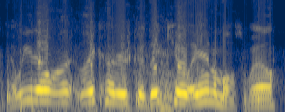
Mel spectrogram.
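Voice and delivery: loud indignant shouting; angry shout. Real, not acted. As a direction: hammer the point home. Ranting at event organizers.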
